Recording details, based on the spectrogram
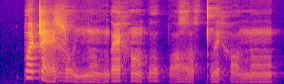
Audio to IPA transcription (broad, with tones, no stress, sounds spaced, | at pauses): p ʌ˥ ʈ æ˩˧ ɮ o˧˩ ɲ õ˧˩ ŋʷ æ˥ h ɔ̃˥˧ ɓ o˥˧ p ɔ˩˧ ʁ u˧˩ χ kʷʼ ɛ˥ h ɔ˥˧ n̪ õ˧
